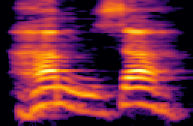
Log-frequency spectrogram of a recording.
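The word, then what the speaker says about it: همزة: হইতে উচ্চারিত হয় যেমন হামজাহ হা এভাবে যখন আপনারা হামজাটা উচ্চারণ করবেন এখানে চাপ দিবেন না হামজা উচ্চারণ করার সময় চাপ দিবেন না স্বাভাবিকভাবে নরমাল করে উচ্চারণ করবেন হামজাহ হা এরকম ভাবে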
